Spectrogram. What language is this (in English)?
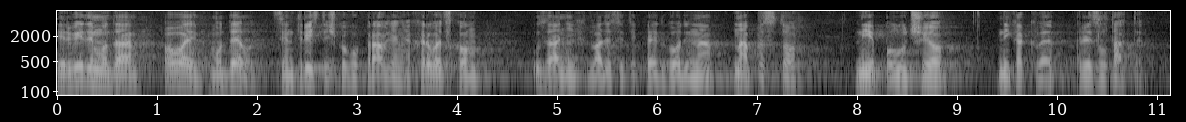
Croatian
